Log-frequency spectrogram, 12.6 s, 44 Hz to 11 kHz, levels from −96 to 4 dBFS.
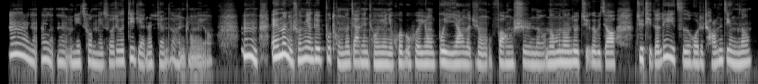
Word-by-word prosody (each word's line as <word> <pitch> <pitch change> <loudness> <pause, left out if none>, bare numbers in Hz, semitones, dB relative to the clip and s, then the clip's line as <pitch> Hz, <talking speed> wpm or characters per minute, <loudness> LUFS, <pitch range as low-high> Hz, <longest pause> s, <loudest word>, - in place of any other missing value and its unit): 嗯， 305 -4 +3 0.2
嗯 225 -5 -2
嗯， 190 -1 -3
没 180 +1 0
错 195 +1 -5
没 170 -2 -3
错， 180 +2 -6
这 195 - -4
个 200 0 0
地 240 +4 -2
点 180 -7 -4
的 170 +1 -4
选 175 0 -7
择 215 +2 -8
很 180 - -5
重 85 -1 -7
要， 145 - -10 0.5
嗯， 285 -6 +6 0.2
哎， 255 +2 +6
那 315 +3 +9
你 245 -9 +5
说 220 - -1
面 235 -1 +4
对 230 0 +4
不 225 +2 -3
同 180 -6 -3
的 175 +1 +1
家 185 +1 -1
庭 185 0 0
成 175 0 -1
员， 175 0 +2
你 - - 0
会 170 +2 -1
不 180 0 -4
会 175 0 -1
用 175 0 +1
不 190 +3 +2
一 175 -2 +3
样 175 +1 +1
的 170 - -2
这 170 +2 -14
种 160 -3 -4
方 175 -2 -1
式 180 -1 -4
呢？ 165 -1 -3
能 180 +1 +2
不 190 - +3
能 185 0 +3
就 190 0 +4
举 185 - -9
个 185 -1 0
比 180 - -2
较 180 0 +2 0.3
具 230 -3 +2
体 200 - -6
的 180 +1 0
例 255 +5 +2
子 190 -4 -2
或 180 0 0
者 180 - -4
场 175 +4 -1
景 205 -3 0
呢？ 180 +2 +1
185 Hz, 300 characters per minute, -25 LUFS, 175-210 Hz, 0.5 s, 那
